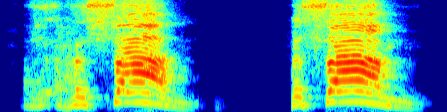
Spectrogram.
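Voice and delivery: loud taunting call of Hassan. Real, not acted. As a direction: call his name out mockingly. Calling out a rival fan.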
